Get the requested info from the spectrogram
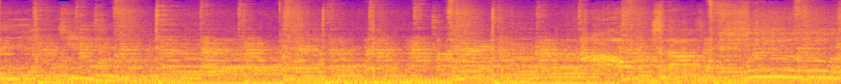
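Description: Live rock and roll band playing an instrumental stretch of a song: electric guitars, electric bass and drum kit keeping a steady beat, with guitar notes bending in pitch.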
